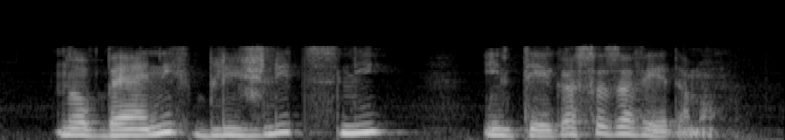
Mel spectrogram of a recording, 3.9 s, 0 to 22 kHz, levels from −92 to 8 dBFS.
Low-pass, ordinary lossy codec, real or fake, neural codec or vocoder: 5.4 kHz; none; real; none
